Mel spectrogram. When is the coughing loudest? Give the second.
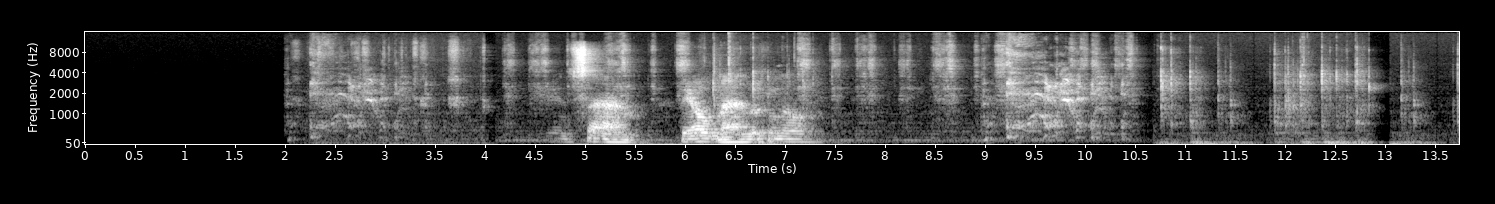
10 s.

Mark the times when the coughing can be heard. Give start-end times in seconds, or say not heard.
1.9-3.5, 8.9-10.4.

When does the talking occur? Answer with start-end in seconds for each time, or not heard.
4.6-7.3.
